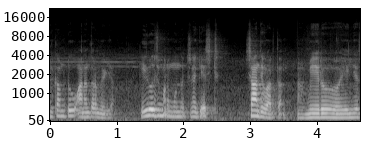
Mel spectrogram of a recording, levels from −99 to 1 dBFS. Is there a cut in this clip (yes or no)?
yes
